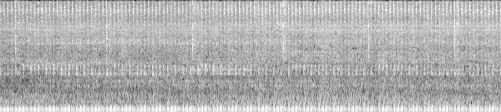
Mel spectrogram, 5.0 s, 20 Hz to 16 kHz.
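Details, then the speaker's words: Saturn Sky after replacing the fan control module for overheating: lumpy pulsing idle with regular stumble about three times a second, seems to run on three cylinders; misfire cause not yet found. "So sounds like it's running on 3 cylinders, which makes no sense. All we did was change that little fan module, and now it's running on 3 cylinders."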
